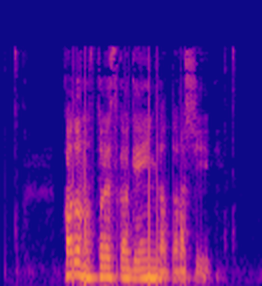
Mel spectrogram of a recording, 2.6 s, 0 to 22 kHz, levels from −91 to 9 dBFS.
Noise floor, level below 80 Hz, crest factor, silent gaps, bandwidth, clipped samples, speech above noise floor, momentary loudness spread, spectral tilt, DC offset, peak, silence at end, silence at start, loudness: -57 dBFS; -42 dBFS; 16 dB; none; 11.5 kHz; under 0.1%; 35 dB; 14 LU; -7 dB/octave; under 0.1%; -6 dBFS; 0.55 s; 0.65 s; -22 LUFS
